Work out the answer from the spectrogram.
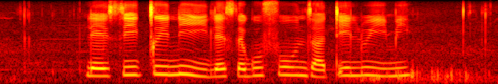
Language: Swati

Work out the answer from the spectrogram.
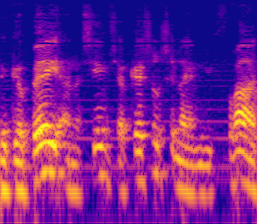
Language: Hebrew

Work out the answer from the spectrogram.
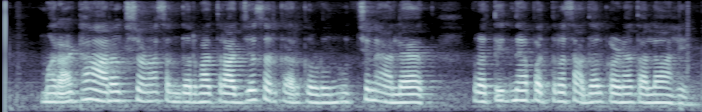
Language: Marathi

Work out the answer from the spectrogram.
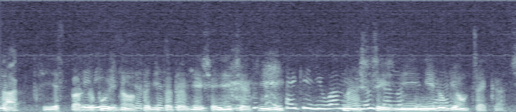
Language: Polish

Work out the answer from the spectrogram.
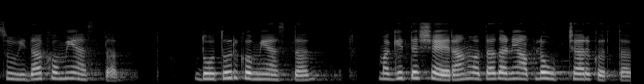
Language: Konkani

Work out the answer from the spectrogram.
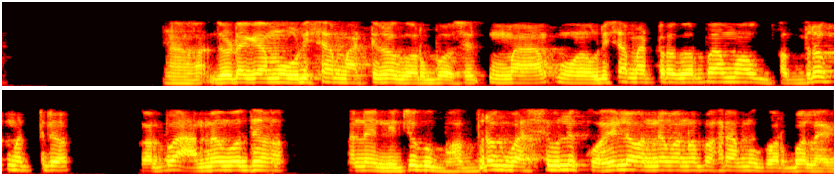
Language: Odia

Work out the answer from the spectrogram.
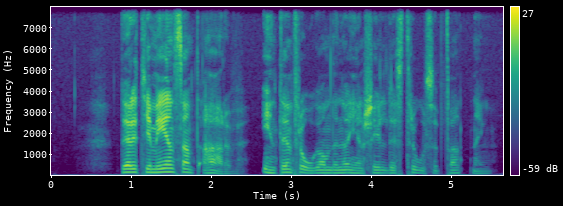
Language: Swedish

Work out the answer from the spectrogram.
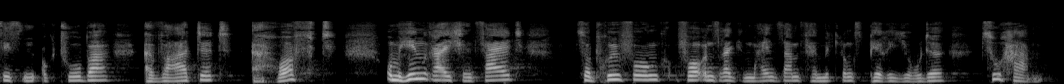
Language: German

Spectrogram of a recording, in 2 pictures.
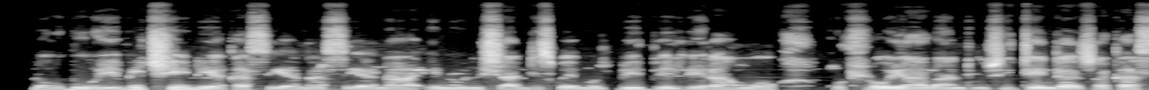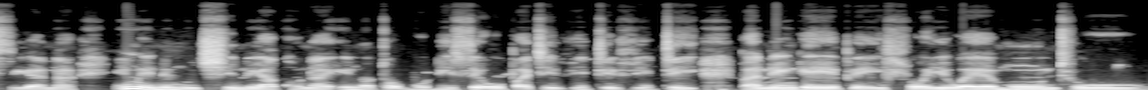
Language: Ndau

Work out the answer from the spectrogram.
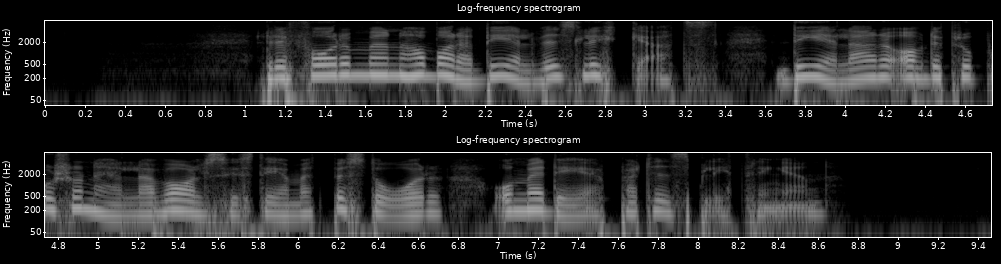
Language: Swedish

